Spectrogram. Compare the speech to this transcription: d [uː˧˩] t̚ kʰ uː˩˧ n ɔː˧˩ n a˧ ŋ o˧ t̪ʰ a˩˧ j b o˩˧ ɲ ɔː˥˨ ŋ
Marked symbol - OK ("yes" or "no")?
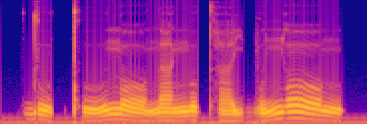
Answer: yes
